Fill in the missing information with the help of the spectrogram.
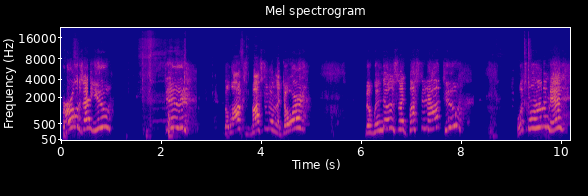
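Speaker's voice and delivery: indignant at the intruder; alarmed and upset. Acted. Acted scene catching Earl inside.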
